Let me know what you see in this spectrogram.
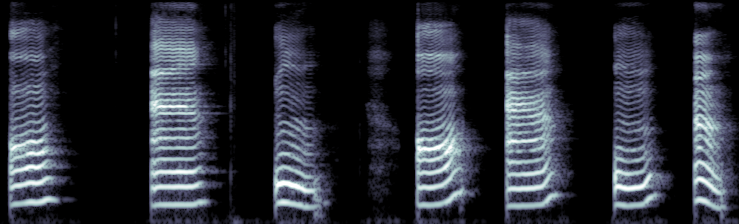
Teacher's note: Ça passe par le nez, les voyelles nasales. So, nasal vowels go through your nose.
